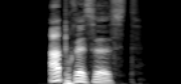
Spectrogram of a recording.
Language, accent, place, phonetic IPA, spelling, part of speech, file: German, Germany, Berlin, [ˈapˌʁɪsəst], abrissest, verb, De-abrissest.ogg
- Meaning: second-person singular dependent subjunctive II of abreißen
